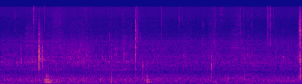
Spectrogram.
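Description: Quiet handling of an orchid plant: a few soft, scattered clicks and light rustles as hands and tweezers work at the base of the plant, taking away a broken leaf.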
